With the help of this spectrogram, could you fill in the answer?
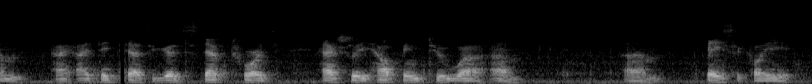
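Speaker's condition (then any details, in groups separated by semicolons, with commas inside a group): ALS; onset in arms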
